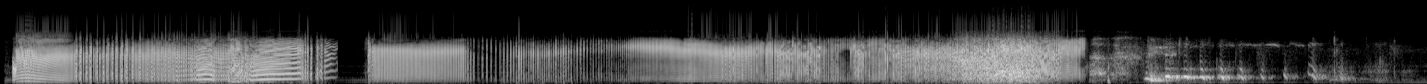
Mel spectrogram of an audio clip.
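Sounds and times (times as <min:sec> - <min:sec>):
fart: 0:00.1 - 0:10.9
laughter: 0:10.9 - 0:13.9.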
